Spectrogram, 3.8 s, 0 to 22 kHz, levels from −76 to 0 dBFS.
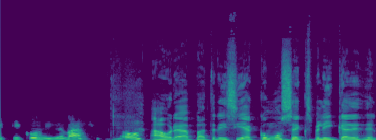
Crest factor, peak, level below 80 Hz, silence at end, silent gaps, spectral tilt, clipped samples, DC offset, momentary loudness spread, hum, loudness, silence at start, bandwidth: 16 dB; -8 dBFS; -44 dBFS; 0 s; none; -4 dB/octave; under 0.1%; under 0.1%; 4 LU; none; -24 LUFS; 0 s; 17.5 kHz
